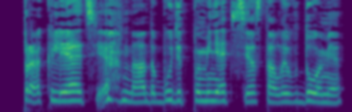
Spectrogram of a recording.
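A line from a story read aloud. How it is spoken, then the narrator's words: Laughing. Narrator (Russian): сквозь смех произнес Калипсо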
